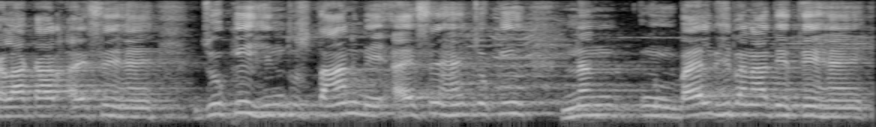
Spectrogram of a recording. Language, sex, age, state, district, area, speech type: Hindi, male, 60+, Uttar Pradesh, Mirzapur, urban, spontaneous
